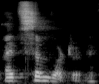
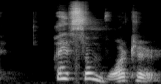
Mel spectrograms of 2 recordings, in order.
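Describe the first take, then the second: First: I and have are contracted into one syllable. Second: I and have are said as two full words. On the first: "बोलने में भी है आईव some water" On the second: "आई और H A V E हैव"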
